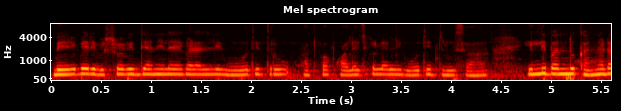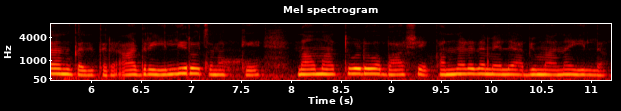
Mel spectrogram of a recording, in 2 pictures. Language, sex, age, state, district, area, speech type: Kannada, female, 18-30, Karnataka, Dakshina Kannada, rural, spontaneous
